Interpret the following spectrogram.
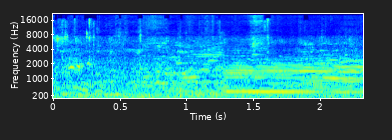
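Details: Sahiwal bull for sale at Ambari market, Dinajpur, Bangladesh, 13 December 2024; a steady low moo rises out of the noise halfway through and holds to the end, with chatter and outdoor market noise around it.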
